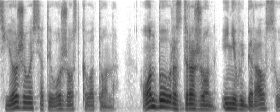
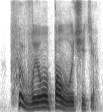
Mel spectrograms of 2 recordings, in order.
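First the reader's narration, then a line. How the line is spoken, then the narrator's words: Snorting. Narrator (Russian): фыркнул Калиб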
